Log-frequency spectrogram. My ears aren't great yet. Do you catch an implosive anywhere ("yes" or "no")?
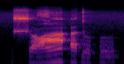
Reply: yes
